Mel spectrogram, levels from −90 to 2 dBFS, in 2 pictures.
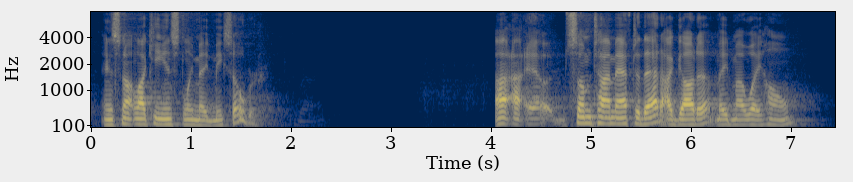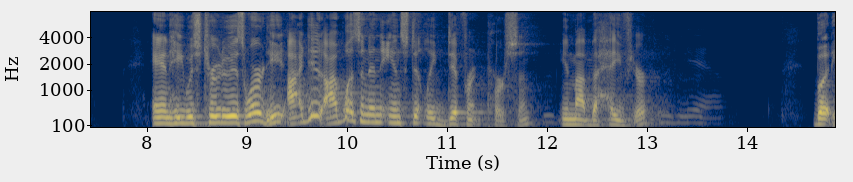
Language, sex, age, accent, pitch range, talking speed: English, male, 40-59, American, 125-165 Hz, 155 wpm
